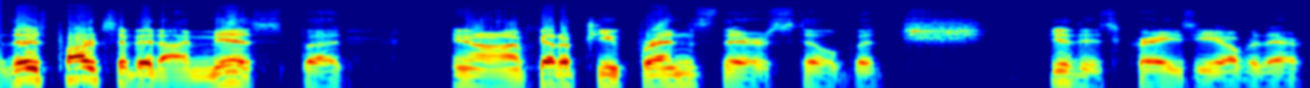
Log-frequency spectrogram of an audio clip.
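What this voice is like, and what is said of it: American accent. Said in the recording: “You may have noticed from the accent, I am an American, but I've lived here in Australia for 30 years”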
